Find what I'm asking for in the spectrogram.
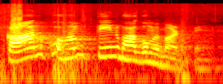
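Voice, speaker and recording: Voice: mid-range voice, wildly swooping pitch, moderate pace, pushed and bright, in a large hall, highs cut off, slight background noise. A teacher giving a step-by-step classroom science explanation and checking in with listeners through questions.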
